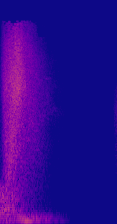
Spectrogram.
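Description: A whoosh sound effect with a low rumble beneath it, swelling and then fading out about a second in.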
